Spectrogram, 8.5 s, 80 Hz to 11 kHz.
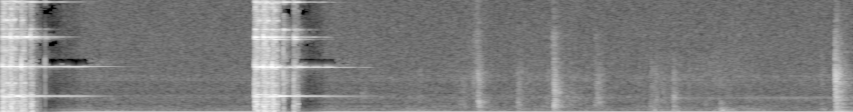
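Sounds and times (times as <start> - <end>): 
apartment doorbell ringing: 0.0 - 1.2, 2.6 - 3.8
steady low electrical hum: 0.0 - 8.5.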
